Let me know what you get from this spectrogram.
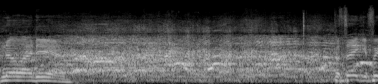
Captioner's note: audience laughing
